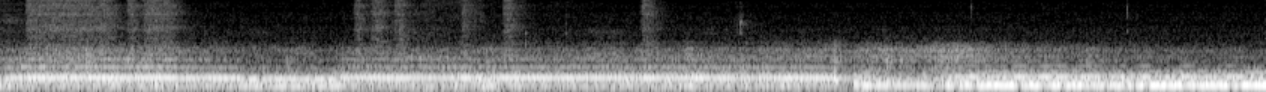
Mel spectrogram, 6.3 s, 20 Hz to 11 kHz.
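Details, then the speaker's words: Ten-Tec Paragon 2 radio on WWV 10 MHz in AM mode: steady buzzy tones a few hundred hertz shifting pitch, feedback-like whine from volume control plus synthesizer noise; cause unclear after fixing a poorly grounded AM/FM board lead. "So now sounds like some feedback too from my volume control here. Some kind of feedback."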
